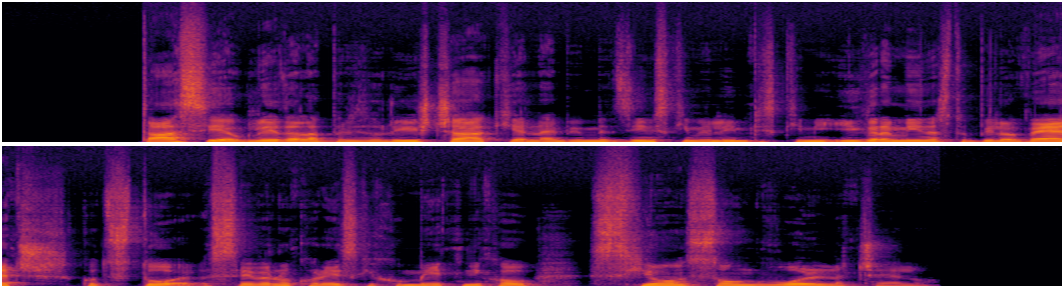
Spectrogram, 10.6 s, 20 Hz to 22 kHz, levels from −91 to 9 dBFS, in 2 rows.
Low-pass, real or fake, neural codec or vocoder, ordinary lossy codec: none; real; none; none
